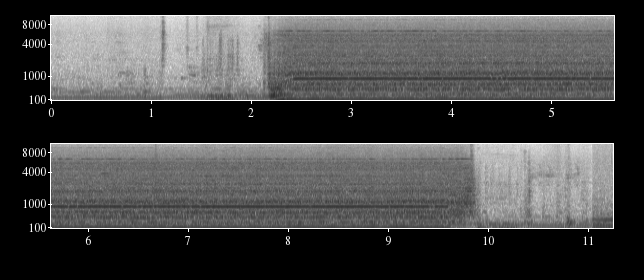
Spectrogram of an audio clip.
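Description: Metal lathe running with its four-jaw chuck spinning: a steady mechanical hum with a constant whine, starting abruptly about two seconds in and cutting off abruptly near the end.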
